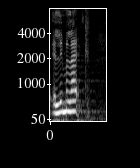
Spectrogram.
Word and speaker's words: Elimelech: So I think it's because one of the characters has a four-syllable name and we place the emphasis on the second syllable. And what that means is every time I hear the name Elimelech, in my head I'm singing that to the tune of A Whim Away.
